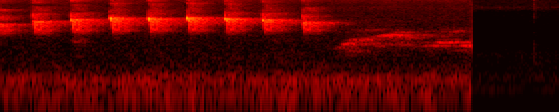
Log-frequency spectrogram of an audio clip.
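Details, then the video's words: Gecko chirping for mating, seven sharp clicking notes evenly spaced about a fifth of a second apart, followed by a soft lower whistled sound. "Gecko Chirping"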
